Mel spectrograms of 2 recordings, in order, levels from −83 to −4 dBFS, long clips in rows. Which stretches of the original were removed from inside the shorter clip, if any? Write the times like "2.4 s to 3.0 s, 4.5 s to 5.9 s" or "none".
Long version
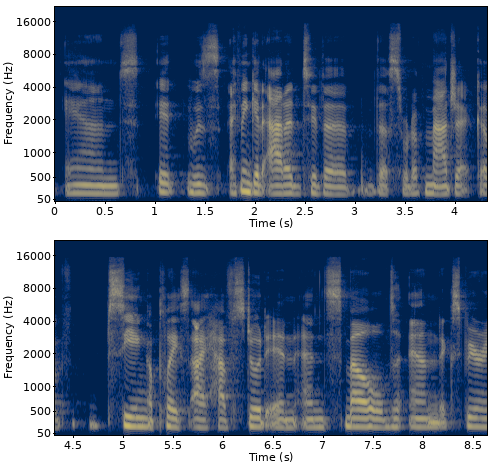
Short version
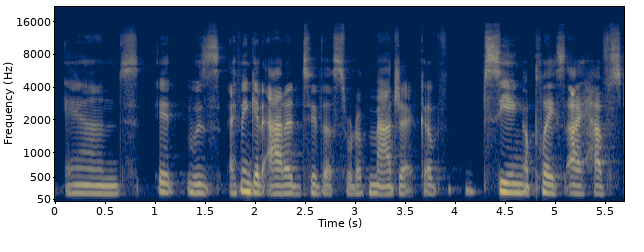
2.6 s to 3.2 s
